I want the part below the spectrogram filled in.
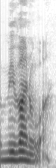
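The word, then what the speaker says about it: Myfanwy: se pronuncia algo así como, Mibanua.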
